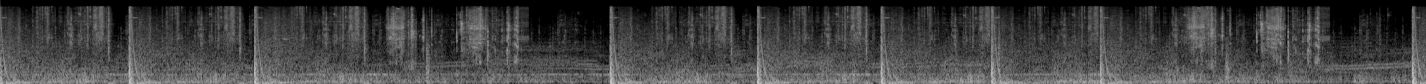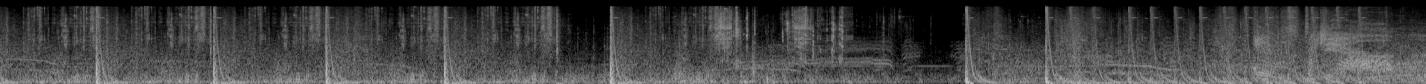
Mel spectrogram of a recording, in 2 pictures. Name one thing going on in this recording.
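Creatures growl and moan.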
